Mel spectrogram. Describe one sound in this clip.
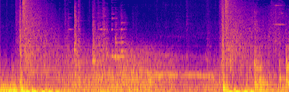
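A tank cannon fires with loud booms that echo away.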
